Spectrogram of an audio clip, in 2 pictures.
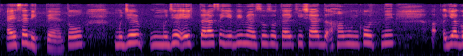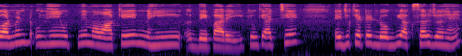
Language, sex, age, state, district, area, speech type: Urdu, female, 45-60, Maharashtra, Nashik, urban, spontaneous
